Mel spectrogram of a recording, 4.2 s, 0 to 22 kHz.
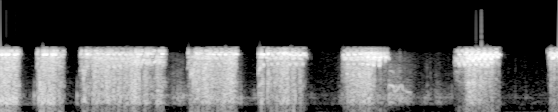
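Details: Starling nestlings begging in a nest box during feeding on day 23: long, continuous harsh screeching bursts, several running nearly together, noisy and intense, separated by brief pauses.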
